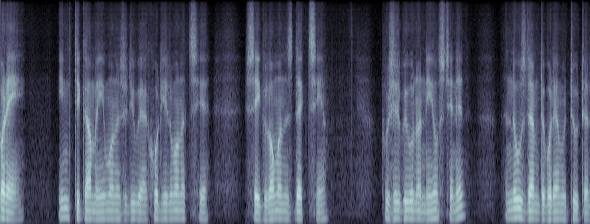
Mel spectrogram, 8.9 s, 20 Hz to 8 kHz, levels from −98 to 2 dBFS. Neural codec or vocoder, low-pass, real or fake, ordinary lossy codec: codec, 16 kHz, 0.2 kbps, FocalCodec; none; fake; none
